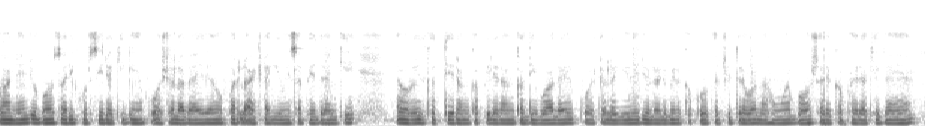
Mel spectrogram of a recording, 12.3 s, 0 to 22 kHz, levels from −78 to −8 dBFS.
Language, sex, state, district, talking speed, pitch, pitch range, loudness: Hindi, male, Chhattisgarh, Jashpur, 230 wpm, 105 Hz, 100-105 Hz, -39 LUFS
